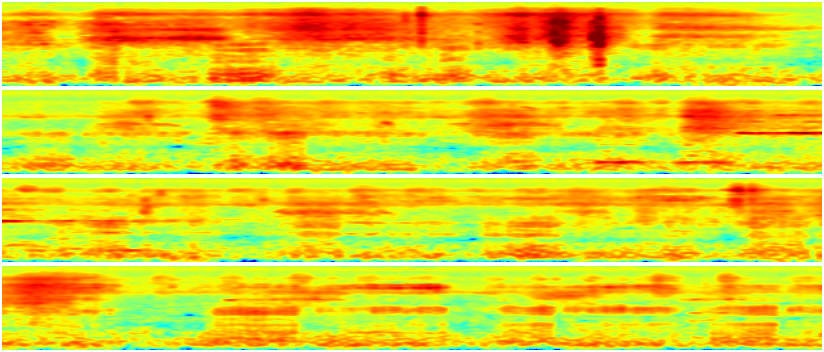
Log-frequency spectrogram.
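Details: A normally aloof domestic cat purrs, acting cuddly and affectionate after eating two ham sausages; a soft, low, continuous rumbling purr runs throughout, with faint handling noises and a few brief clicks.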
